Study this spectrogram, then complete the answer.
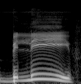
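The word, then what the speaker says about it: believe: पहले इसका उच्चारण लॉन्ग वाउल साउंड ई, जैसे देखिए बिलीव, ब्रीफ, फील्ड, बिलीव। यहां पर आप देख रहे हैं आई ई लगा हुआ है और आई का उच्चारण क्या है ई।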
